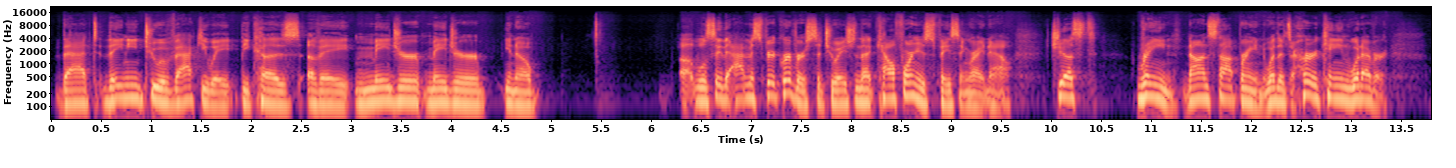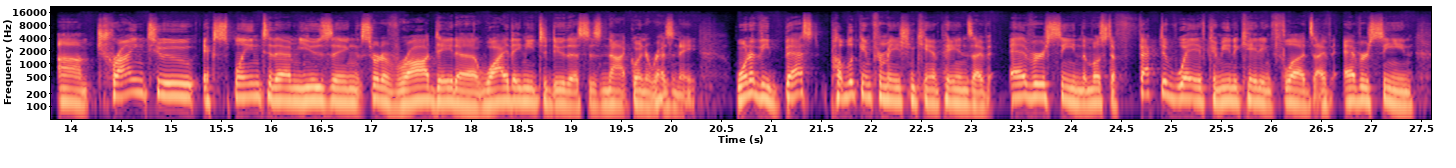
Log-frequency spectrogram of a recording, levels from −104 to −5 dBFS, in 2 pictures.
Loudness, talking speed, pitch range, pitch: -22 LUFS, 165 wpm, 120-155 Hz, 135 Hz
